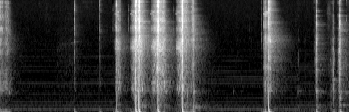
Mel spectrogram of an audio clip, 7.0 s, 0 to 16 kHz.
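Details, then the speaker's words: Lathe drive motor (440 V, possibly rewound, 1150 or 1750 RPM) removed from the machine: turning the shaft by hand gives irregular gritty scrapes and clacks from a worn, grinding bearing. "now that the motor's out hopefully you can hear this bearing grinding noise a little better"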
